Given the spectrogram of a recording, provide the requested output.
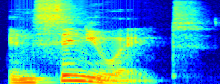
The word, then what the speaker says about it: insinuate: what did the article insinuate? what did the article insinuate? Okay, is it insinuate or Insinuate, insinuate? insinuate, You make insinuate, you have to insinuate, okay, make insinuate, sin bigger.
